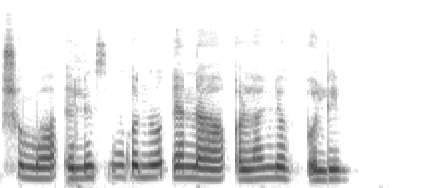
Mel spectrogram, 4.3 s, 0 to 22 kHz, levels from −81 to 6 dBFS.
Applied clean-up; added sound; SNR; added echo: neural mask model DeepFilterNet 3.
